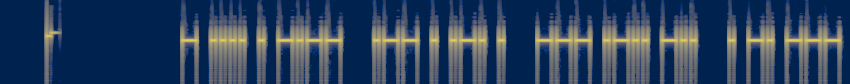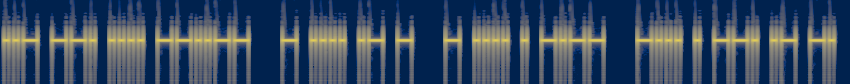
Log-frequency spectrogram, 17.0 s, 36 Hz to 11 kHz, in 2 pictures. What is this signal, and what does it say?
Morse code, heard as a keyed tone, about 25 wpm, 700 Hz. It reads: THEY WERE OLD ENOUGH, THAT THEY BEGAN
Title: Sentences from Top 800 Words 25wpm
